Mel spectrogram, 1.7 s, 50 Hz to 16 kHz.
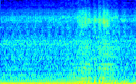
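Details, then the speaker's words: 1990 Mazda Miata with homemade intake, set up for the injectors with quick, untuned fuelling and no wideband, cold start: deep, uneven, loping rumble; rough cold idle, owner suspects it needs cold-start enrichment or proper tuning. "sounds like a Subaru oh okay doesn't sound like a Subaru all right so now that it's surprisingly running okay so that either needs cold starter enrichment or an actual"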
